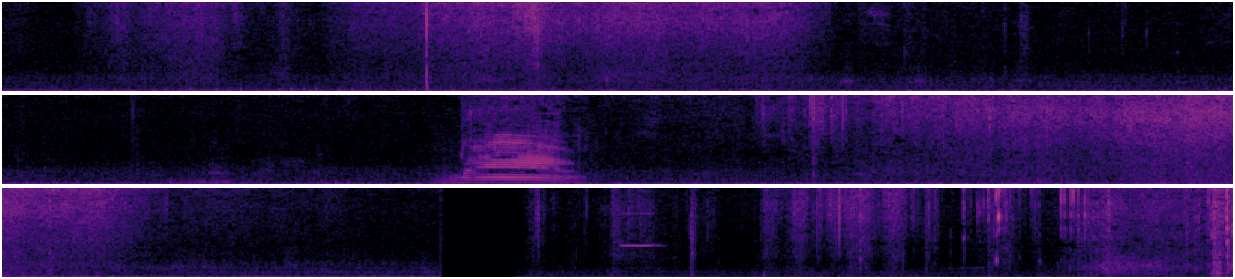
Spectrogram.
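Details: One of three pet cats at home, a tabby, Munchkin or Abyssinian, gives a single clear meow near the sixth second, its stacked harmonics bending up then down, over steady low room hum with a brief dropout later.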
